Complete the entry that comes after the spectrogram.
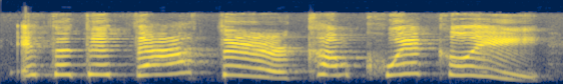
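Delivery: put-on high, alarmed old man's cry, slowing on come quickly; Grandpa shouting. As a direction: call for help like a frantic grandfather. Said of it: "He was still shouting".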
